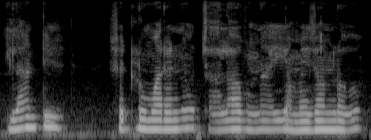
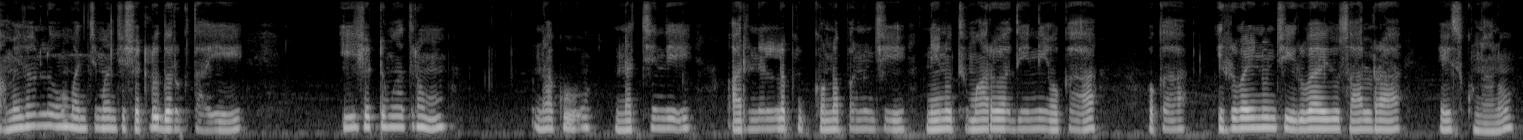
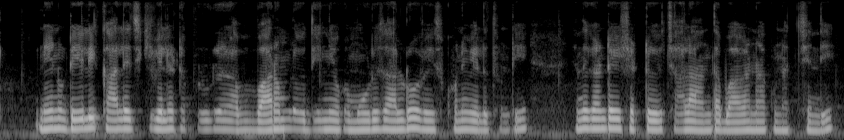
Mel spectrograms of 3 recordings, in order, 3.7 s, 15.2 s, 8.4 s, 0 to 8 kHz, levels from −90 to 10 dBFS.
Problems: none marked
